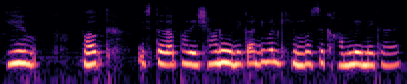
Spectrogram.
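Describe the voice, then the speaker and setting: A woman's voice: high-pitched, flat delivery, a little fast, warm tone, soft background music. A woman voicing a worried middle-aged mother who pleads and prays, on a dull lo-fi recording. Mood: pleading. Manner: pleading, pious.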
